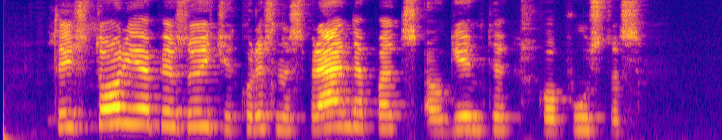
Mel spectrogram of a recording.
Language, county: Lithuanian, Vilnius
